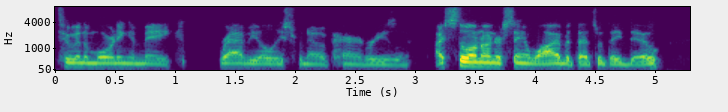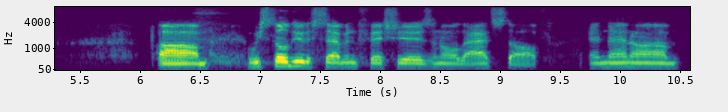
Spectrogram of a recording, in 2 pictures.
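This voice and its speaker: A man's voice: medium pitch, no room sound, low-quality recording. A man, a podcast guest, telling personal stories in a casual conversational way.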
